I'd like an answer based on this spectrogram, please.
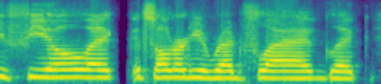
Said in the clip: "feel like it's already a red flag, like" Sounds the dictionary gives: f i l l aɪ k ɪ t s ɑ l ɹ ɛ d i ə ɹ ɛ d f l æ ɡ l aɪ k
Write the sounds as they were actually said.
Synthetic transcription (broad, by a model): f i l l aɪ k ɪ t s l ɹ ɛ d i ə ɹ ɛ d f l æ ɡ l aɪ k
